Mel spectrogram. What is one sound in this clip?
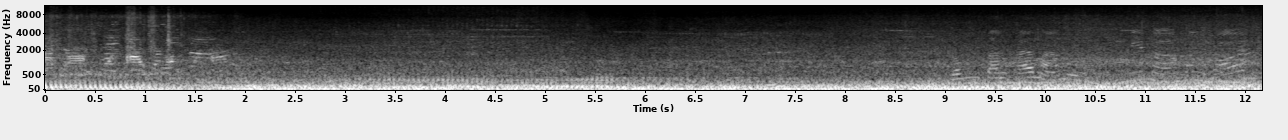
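People chatter nearby.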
